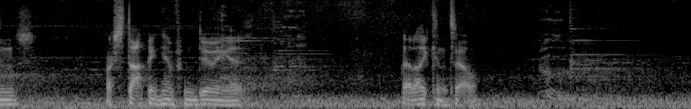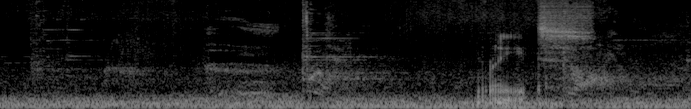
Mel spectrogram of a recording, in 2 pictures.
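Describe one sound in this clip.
A man talks casually into a close microphone, in short bursts.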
